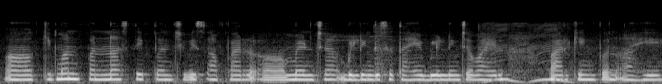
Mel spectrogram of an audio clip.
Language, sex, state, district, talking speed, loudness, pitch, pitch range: Marathi, female, Maharashtra, Pune, 125 wpm, -16 LUFS, 220 Hz, 215-225 Hz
